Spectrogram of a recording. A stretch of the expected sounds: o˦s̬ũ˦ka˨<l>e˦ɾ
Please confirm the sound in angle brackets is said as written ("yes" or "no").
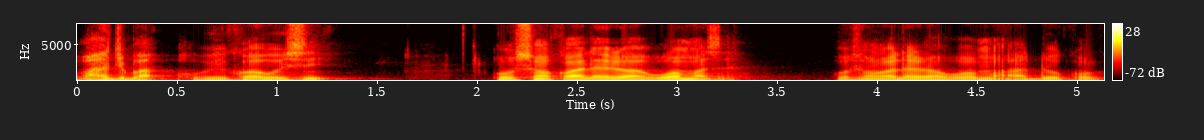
yes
